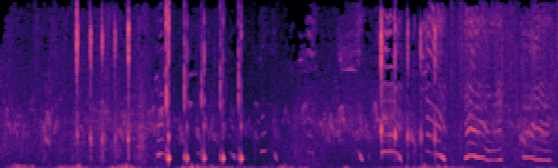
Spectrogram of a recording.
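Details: Black tri male Australian Shepherd puppy, aged five weeks six days, giving high whimpers and thin whines, some bending up then down, after a run of short squeaks, over low thumping handling noise.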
